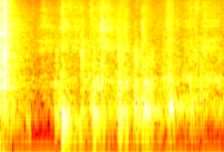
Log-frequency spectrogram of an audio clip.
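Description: A sharp click at the start, then faint scattered soft knocks and rustling from a person moving about a small room with a phone in hand.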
